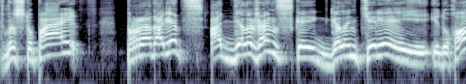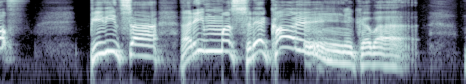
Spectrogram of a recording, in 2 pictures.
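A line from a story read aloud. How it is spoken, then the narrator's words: Formal announcer voice. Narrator (Russian): Ведущий программы, такой манекеноподобный гражданин Масленков, таким специально объявлятельным голосом говорит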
